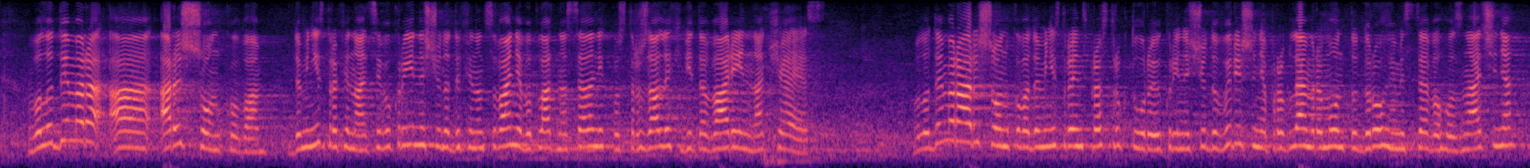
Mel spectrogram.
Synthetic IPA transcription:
ʋɔlˠɔd̪ɪmɪɾɐɐɾeʃɔnkɔʋɐ | d̪ɔmʲinʲist̪ɾɐfʲinɑnʲsʲiʋʊkɾɐjinɪʃt͡ʃɔd̪ɔd̪ɔfʲinɐnsʊʋɑnʲːɐʋɪplˠɑt̪nɐsɛlˠenʲixpɔst̪ɾɐʒd̪ɑlˠɪxʋʲid̪ɐʋɑɾʲijinɐt͡ʃeɛs | ʋɔlˠɔd̪ɪmɪɾɐɐɾeʃɔnkɔʋɐd̪ɔmʲinʲist̪ɾɐinspɾɐwst̪ɾʊkt̪uɾɪʊkɾɐjinɪʃt͡ʃɔd̪ɔʋɪɾʲiʃe̞nʲːɐpɾɔblˠɛmre̞mɔnt̪ʊd̪ɔɾɔɦɪmʲist̪sɛʋɔɦɔznɑt͡ʃenʲːɐ

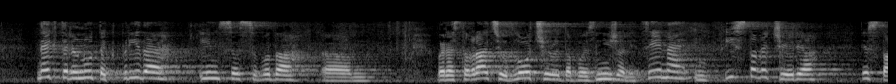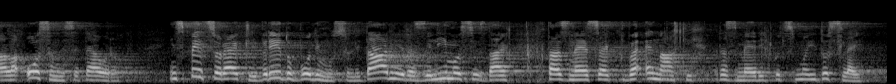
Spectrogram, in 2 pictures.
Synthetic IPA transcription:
nɛkt̪ɾɛnuːt̪ɛkpɾiːd̪ɛinsɛsɛʋəd̪a | ʋəɾɛst̪awɾaːt̪siuɔd̪loːt͡ʃilɔd̪aboːjɔzniʒalit̪seːnɛinist̪aʋɛt͡ʃeːɾja | jɛst̪aːlaʔoːsəmd̪ɛsɛt̪ɛwɾɔw | inspeːt̪sɔɾɛkliʋɾeːd̪uboːd̪imɔsɔlid̪aːɾniɾazd̪ɛlimɔsɛzd̪ajt̪aːznɛːsɛkʋəʔɛnaːkix | ɾazmeːɾixkɔt̪smɔiɣd̪ɔslɛj

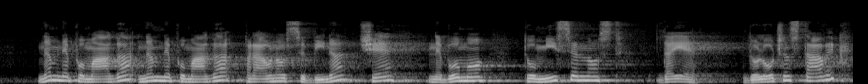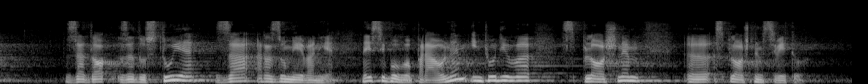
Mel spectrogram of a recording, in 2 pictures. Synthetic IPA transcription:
nɐmnɛpɔmaːɡanamnɛpɔmaːɡapɾaːwnawsɛbiːnat͡ʃɛnɛboːmɔt̪oːmisəlnɔst̪d̪ajɛ | d̪ɔloːt͡ʃənst̪aːʋɛk | zzad̪ɔst̪uːjɛzaɾazumeːʋanjɛ̰nɛjsiboʋəpɾʔa̰wnɛmint̪uːd̪iʋəsplɔːʃnɛm | splɔːʃnɛmsʋeːt̪ṵ

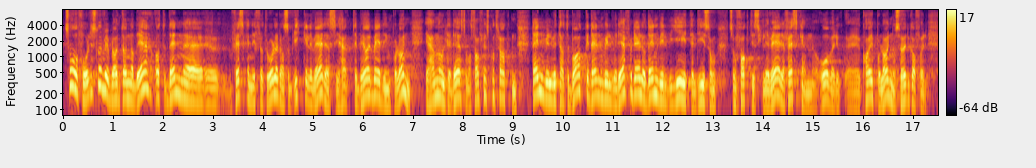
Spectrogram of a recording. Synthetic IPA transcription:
sɔfoːɾəsloːɾʋɪblɑnt̪ɑnːɑd̪ɛɑt̪d̪ɛn | fɛskənɪfɾɑt̪ʰɾoːləɾɑnsɔmɪkːəlɛʋeːɾəsɪɛt̪ʰɪbeːɑɾbeɪd̪ɪŋpʰɔlɑnː | ɪhɛnːhɔlt̪ʰɪld̪ɛsɔmɑsɑmfʉnskʊnt̪ʰɾɑkt̪n̩d̪̥ɛnʋɪlʋɪt̪ʰɑːt̪ʰɪlbɑːkəd̪ɛnʋɪlʋɪɾeːfɔɖeːləɔd̪ɛnʋɪlʋɪjiːt̪ʰɪld̪ɪsɔm | sɔmfɑkt̪ɪsklɛʋeːɾəfɛskənoːʋəɾkʰɑɪpʰɔlɑnːɔsœɾɡɑfɔɾ

